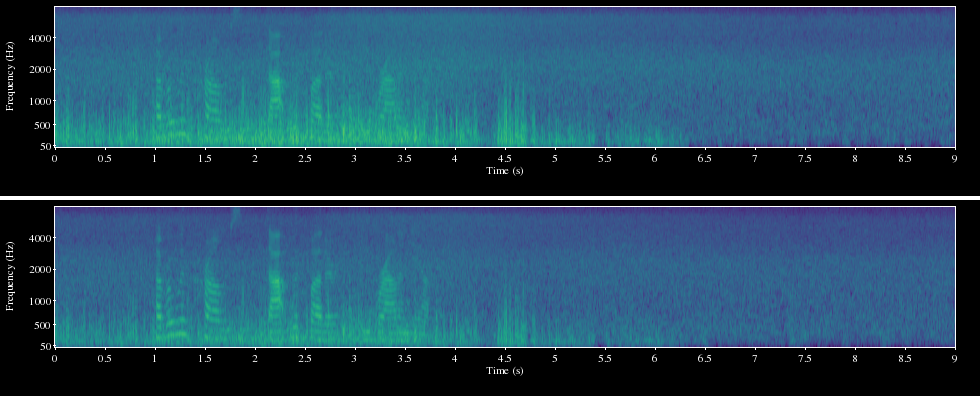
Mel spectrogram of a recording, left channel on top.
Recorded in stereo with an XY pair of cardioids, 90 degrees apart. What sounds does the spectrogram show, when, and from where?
1.0 s a woman speaking: 5° right, 2 m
